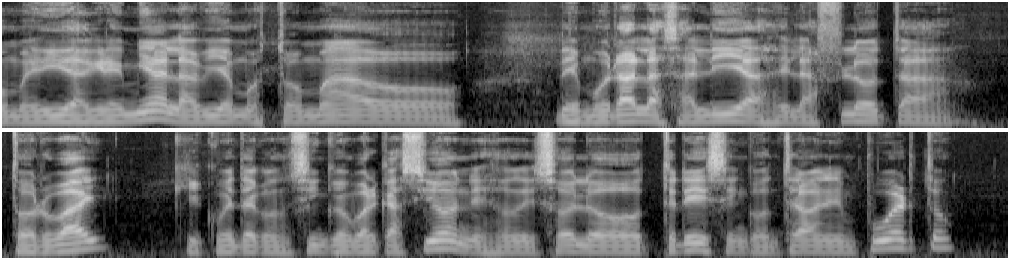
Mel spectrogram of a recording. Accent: Montevideo, Uruguay; soy de La Teja también, claro, de Tres Ombúes, para ser más específico

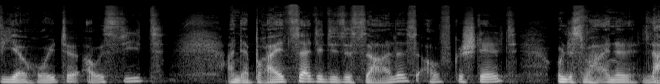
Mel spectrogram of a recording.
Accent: Lankwitz, Berlin, Germany; born there; 1924 in Lankwitz geboren

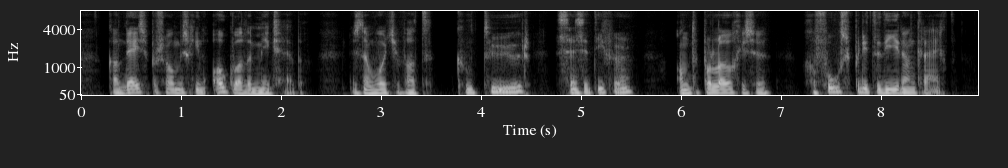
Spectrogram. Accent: Amsterdam, North Holland, Netherlands; born there; Mijn moeder is Surinaamse Hindoestaans, mijn vader is Pakistaans. Ze hebben elkaar ontmoet in Amsterdam. En ik ben geboren in Amsterdam.

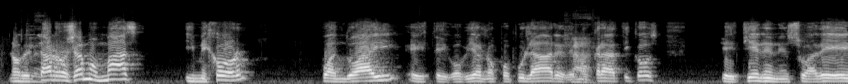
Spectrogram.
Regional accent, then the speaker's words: Buenos Aires Province, Argentina; also born or lived in La Plata; Y ahora ya en mi jubilación volví a mi pueblo y acá estoy en este municipio y en esta región, que es el sudeste de la provincia de Buenos Aires

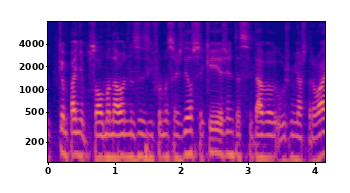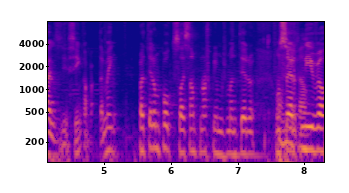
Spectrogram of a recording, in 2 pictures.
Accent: Portugal; nós não somos portugueses, we are portuguese.

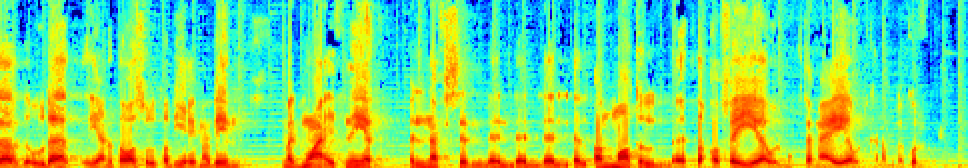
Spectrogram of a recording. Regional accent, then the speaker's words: Aswan, Aswan Governorate, Egypt; born there; أنا اتولدت في مدينة أسوان جنوب الصعيد جنوب مصر، ويعني مدينة أسوان تعتبر الموطن بتاع النوبيين ما بعد التهجير.

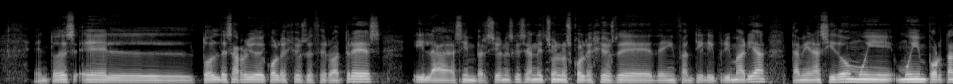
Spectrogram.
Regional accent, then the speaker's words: Marcilla, Navarre, Spain; es el instituto de mi pueblo, de Marcilla, que también es Ribera Alta.

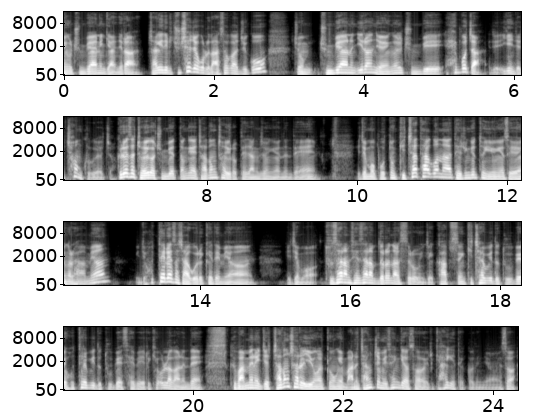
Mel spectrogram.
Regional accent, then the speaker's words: Jinju, South Gyeongsang, South Korea; 그 진주 출신의 진주남입니다.

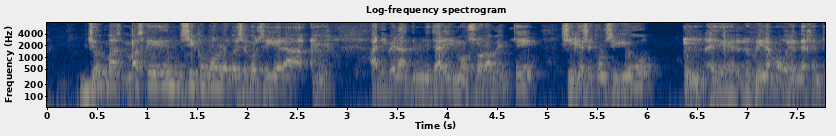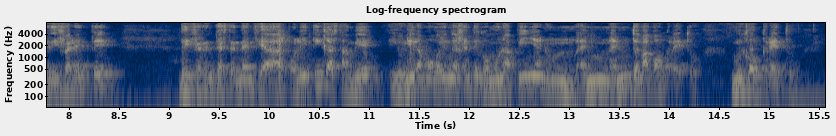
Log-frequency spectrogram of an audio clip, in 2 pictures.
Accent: Spain; yo soy español, y bandera de España por todos lados

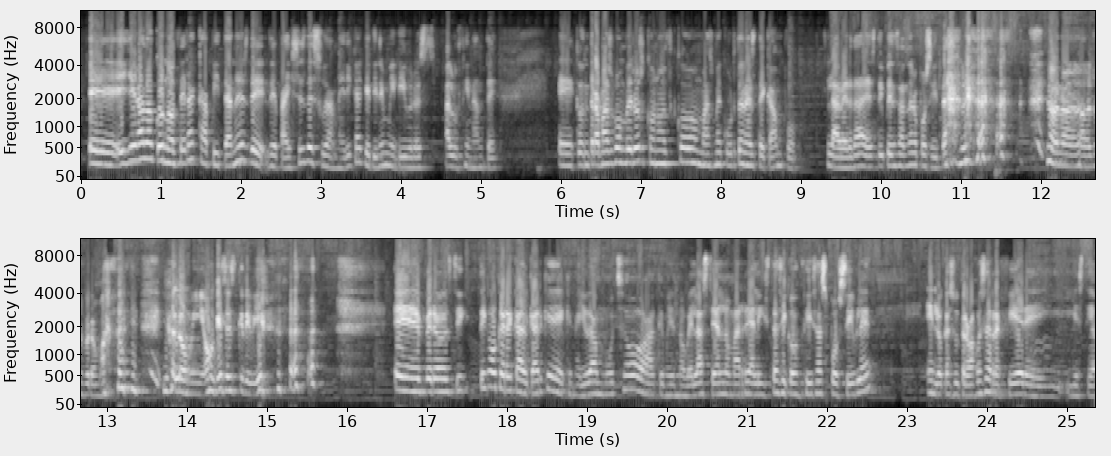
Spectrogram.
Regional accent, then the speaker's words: Barcelona, Catalonia, Spain; yo soy de Barcelona y aunque me he movido bastante desde pequeña, actualmente resido aquí.

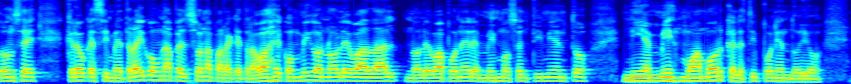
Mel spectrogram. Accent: Cuba; moved away; Entonces, cuando salí de Cuba en el 2015, que llegué a Perú, mi primer trabajo fue de hostelería.

